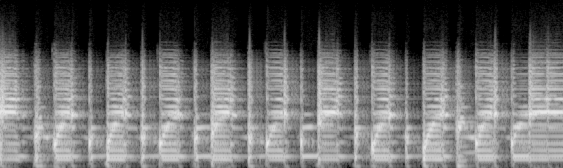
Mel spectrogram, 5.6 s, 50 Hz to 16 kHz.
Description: Index of /musicradar/sampled-funk-soul-samples/85bpm/Guitar
SSF_StratGuitarProc1_85B.wav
